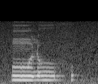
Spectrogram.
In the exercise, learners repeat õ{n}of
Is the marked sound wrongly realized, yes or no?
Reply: yes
